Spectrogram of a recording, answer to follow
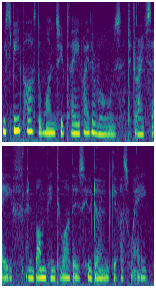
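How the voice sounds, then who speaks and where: Soft-spoken, the voice moves along at a moderate pace. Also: hardly any pauses. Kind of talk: ASMR soft-spoken reflective monologue.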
